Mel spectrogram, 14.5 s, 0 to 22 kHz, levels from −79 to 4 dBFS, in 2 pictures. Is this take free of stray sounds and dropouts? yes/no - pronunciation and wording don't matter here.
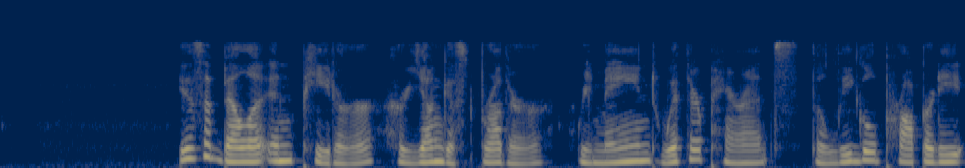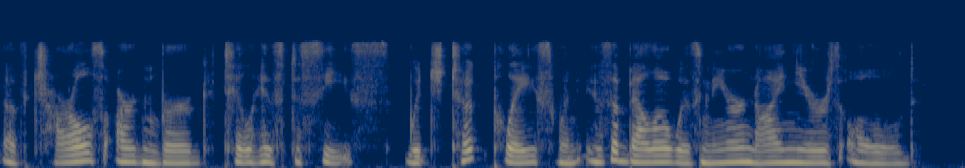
yes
